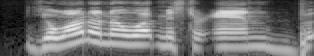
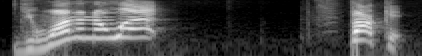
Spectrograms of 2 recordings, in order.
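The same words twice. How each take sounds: First: Higher, loud challenge; building call-out. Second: Much higher, louder final challenge; peak shout. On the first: Streamer confronting the writer, loud building shout. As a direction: ramp up the confrontation. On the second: Streamer giving up on the writer, loudest exasperated shout. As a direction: let it break at the top. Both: Real, not acted.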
